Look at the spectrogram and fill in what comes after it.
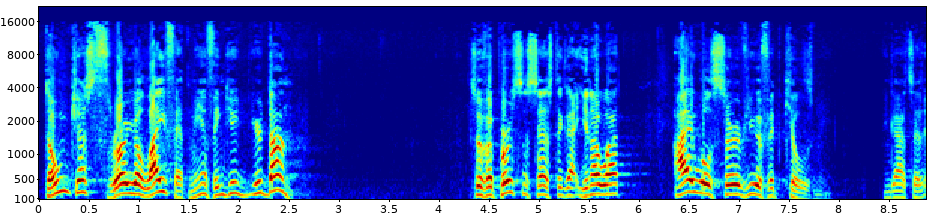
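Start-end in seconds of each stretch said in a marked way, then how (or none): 0.1-2.5 loud scolding, pitched up; scolding God voice. Acted. God rebuking the martyr, loud and raised. 5.4-7.9 loud earnest vow; mock vow. Person vowing to God, loud.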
